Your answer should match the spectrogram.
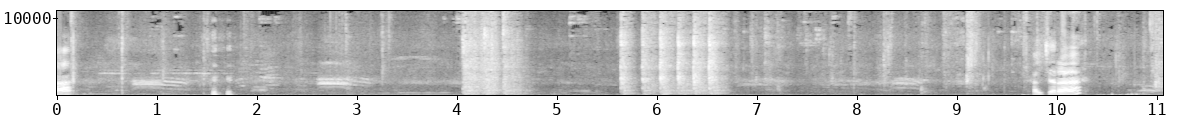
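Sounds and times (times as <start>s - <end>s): crow cawing: 0.8s - 1.5s, 2.6s - 4.7s, 5.6s - 9.2s.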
